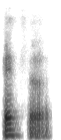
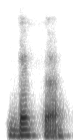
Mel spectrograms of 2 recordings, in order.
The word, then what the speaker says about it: better: better better in English British English uses or pronounce it as better the American would pronounce it as better better sorry they would not use that song know the Americans would not use the T song remember whenever Americans called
